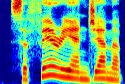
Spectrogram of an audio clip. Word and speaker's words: Safiri Njema: Safiri Njema (pronounced Sah-fee-ri Nye-mah) means "have a good trip" in Swahili.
